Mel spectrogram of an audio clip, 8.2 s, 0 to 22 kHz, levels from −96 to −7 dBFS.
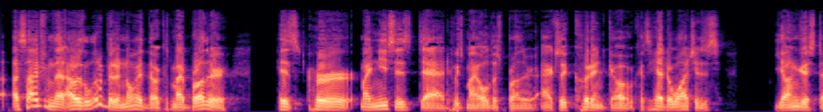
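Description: Audio missing between chunks occurs at 0.65, 1.63, 2.61, 3.59, 4.57, 5.55 and 6.53 s, a skip roughly every second, such as between "little bit annoyed though" and "my brother his her", and just after "my oldest brother". Each time around 20 ms of speech drops out and the two sides butt together with no gap. The likely cause is a recorder handling audio in one-second chunks and losing a sliver at each handover.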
